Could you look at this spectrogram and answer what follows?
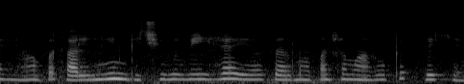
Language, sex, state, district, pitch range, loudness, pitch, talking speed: Hindi, female, Chhattisgarh, Raigarh, 215-235 Hz, -38 LUFS, 225 Hz, 155 wpm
